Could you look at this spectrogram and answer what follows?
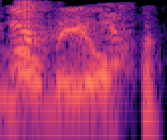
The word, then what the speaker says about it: Mobile: I always say Mobile, but I'm told it's oh, Mobile. Yeah, Mobile.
